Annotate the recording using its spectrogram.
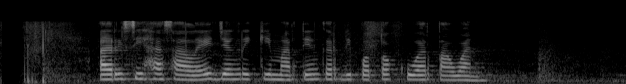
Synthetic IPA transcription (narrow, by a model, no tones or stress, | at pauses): ʔaɾisiɦasalɛd͡ʒɨŋrikimart̪inkɨrdipɔt̪ɔkuwart̪awan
